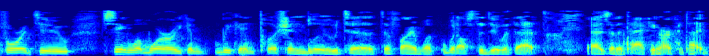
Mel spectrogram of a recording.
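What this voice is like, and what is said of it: Hoarse, ragged voice from cold. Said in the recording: “losing my voice more and more here too, as you can hear. I'm getting a little more ragged ... as this cold or whatever it is that I have is starting to settle into my chest”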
